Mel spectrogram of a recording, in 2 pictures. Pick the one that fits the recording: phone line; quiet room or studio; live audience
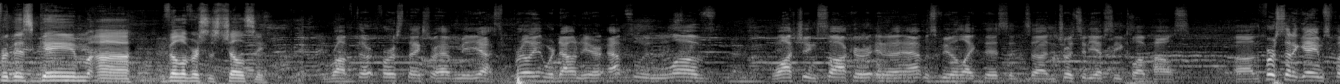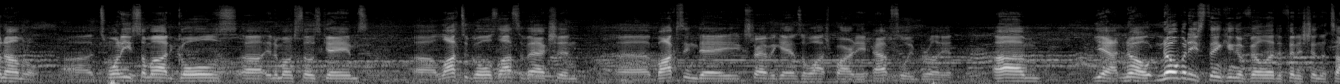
live audience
